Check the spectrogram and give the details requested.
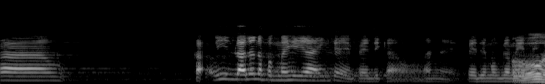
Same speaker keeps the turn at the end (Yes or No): No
